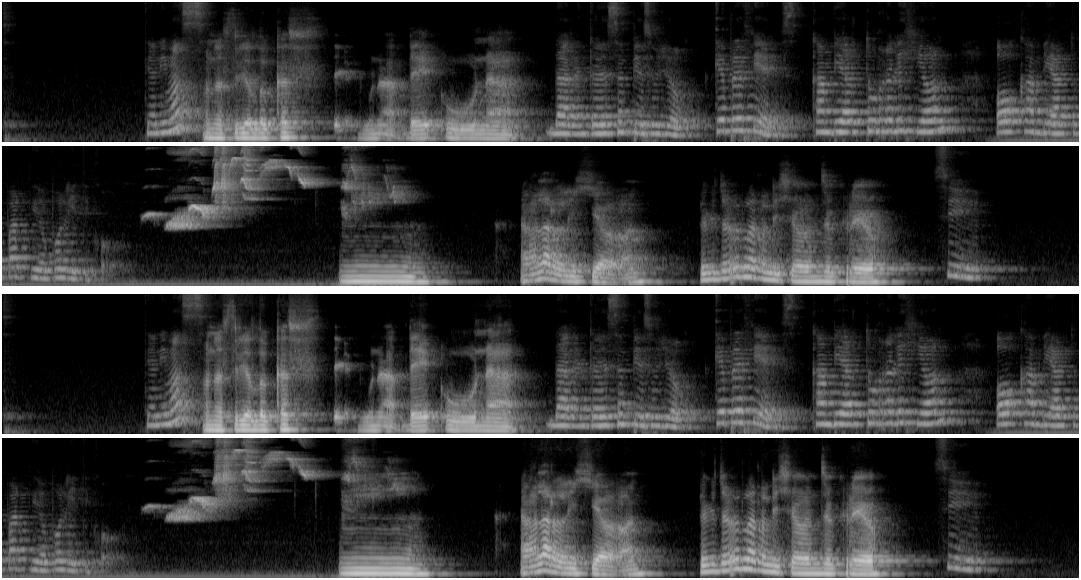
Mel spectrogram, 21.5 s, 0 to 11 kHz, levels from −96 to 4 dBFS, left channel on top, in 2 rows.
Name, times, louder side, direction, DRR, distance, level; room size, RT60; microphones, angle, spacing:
voice 1, 1.4-2.1 5.4-6.8 7.1-7.8 8.1-9.4 9.9-11.5 20.2-20.5, equal, ahead, 1 dB, 1.2 m, -39 dB
voice 2, 2.0-5.1 14.1-15.0 16.0-17.2 17.8-19.5, right 3 dB, 30° right, 11 dB, 0.5 m, -27 dB
sound 1, 12.2-14.9, left 4 dB, 85° left, 4.5 m, -35 dB
14.0 x 7.0 x 4.7 m, 0.82 s
head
